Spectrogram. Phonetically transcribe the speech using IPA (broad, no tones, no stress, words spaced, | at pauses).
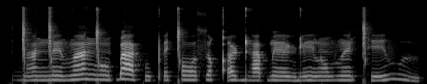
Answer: ɡ͡ǀãŋ͡ǀɛ̃vãŋ͡ǀɔ̃ ɓako pʼɛǀɔsu qʼɤɖʱa ɓɛ̃ ɖẽlɔ̃ vɛ̃ǀʰevɯ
